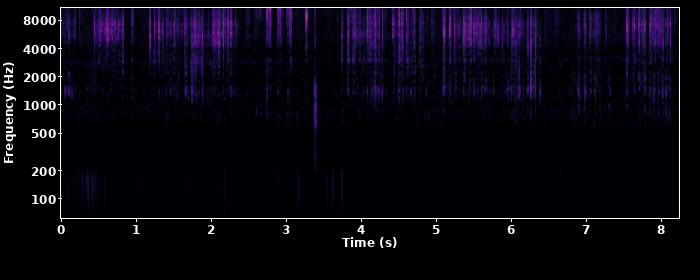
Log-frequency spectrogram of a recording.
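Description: A wooden stylus scratches the black coating of a flat scratch-art paper sheet resting on a table. Soft, bright, dry scratching comes in short, irregular bursts with brief pauses between strokes, with almost no low end.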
